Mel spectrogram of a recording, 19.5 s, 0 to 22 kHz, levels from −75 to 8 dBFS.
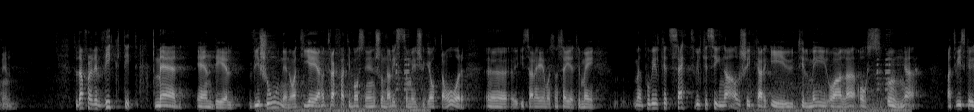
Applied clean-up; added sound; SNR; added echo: none; Car passing by; 11 dB; none.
